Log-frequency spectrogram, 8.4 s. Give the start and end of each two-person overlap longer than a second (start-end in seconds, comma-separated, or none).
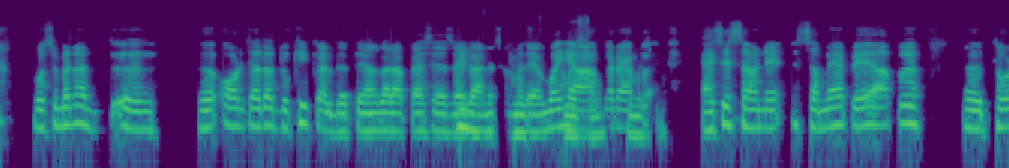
3.8-5.4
